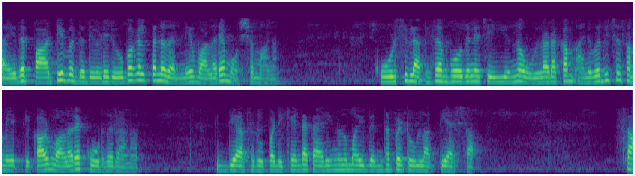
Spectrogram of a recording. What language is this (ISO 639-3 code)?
mal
